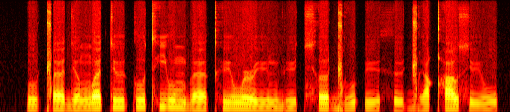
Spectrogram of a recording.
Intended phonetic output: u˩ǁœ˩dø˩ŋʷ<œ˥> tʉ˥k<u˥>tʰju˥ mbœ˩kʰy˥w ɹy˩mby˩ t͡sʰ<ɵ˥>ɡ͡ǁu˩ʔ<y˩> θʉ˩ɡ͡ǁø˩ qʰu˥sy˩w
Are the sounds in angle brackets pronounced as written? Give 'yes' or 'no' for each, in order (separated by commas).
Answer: yes, yes, yes, yes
